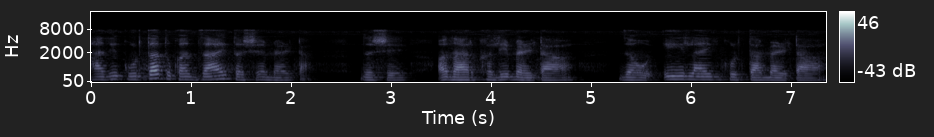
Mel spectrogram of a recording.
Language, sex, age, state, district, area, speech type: Goan Konkani, female, 18-30, Goa, Canacona, rural, spontaneous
